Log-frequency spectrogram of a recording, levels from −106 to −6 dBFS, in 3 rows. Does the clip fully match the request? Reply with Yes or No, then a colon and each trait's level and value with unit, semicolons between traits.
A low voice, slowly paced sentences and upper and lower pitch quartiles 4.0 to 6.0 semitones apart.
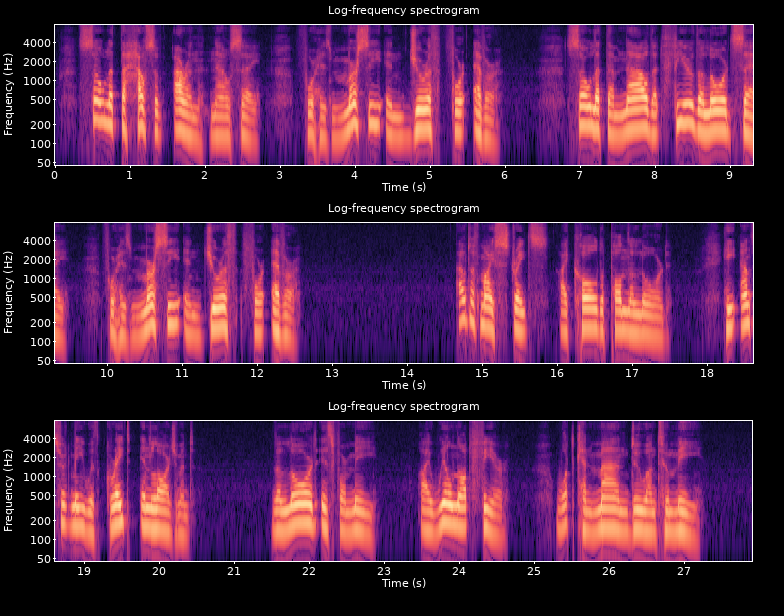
No: medium, 150 Hz; slow, 130 wpm; average, 4.3 semitones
